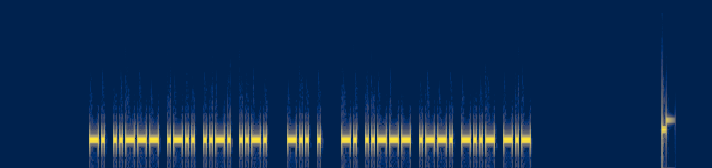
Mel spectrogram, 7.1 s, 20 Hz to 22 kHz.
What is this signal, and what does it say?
Morse code, heard as a keyed tone, about 37 wpm, 700 Hz. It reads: N2LFF DE N2PXK
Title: USA Callsign DE Callsign - 5 Characters - 40wpm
